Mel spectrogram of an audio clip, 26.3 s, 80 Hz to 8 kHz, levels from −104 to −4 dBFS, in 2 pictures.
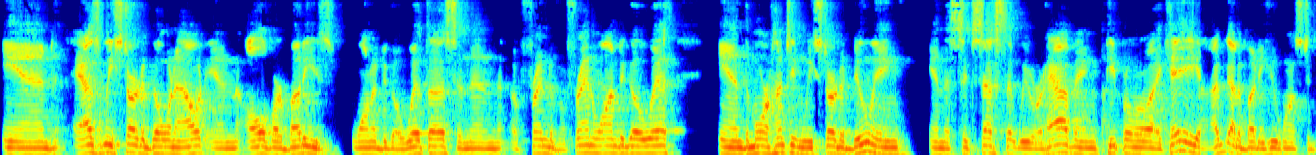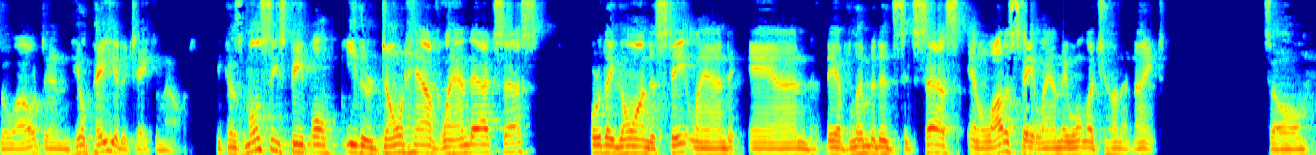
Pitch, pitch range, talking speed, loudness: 120 Hz, 110-135 Hz, 225 wpm, -28 LUFS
